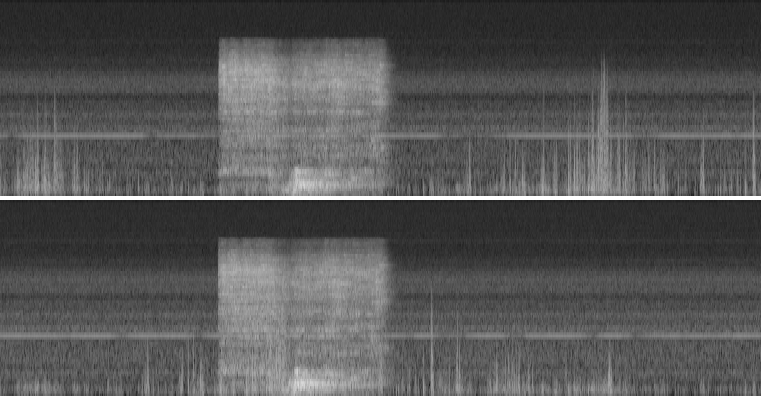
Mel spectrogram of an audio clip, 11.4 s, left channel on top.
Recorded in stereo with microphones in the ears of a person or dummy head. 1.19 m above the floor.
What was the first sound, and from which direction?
A toilet flushing, 45° right (ahead or behind).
